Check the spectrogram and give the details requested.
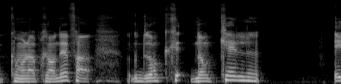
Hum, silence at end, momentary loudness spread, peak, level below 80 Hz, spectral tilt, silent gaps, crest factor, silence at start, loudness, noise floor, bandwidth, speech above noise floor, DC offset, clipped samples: none; 0 s; 9 LU; -10 dBFS; -64 dBFS; -5.5 dB/octave; none; 16 dB; 0 s; -25 LUFS; -66 dBFS; 19 kHz; 41 dB; under 0.1%; under 0.1%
